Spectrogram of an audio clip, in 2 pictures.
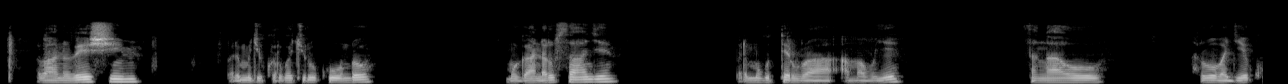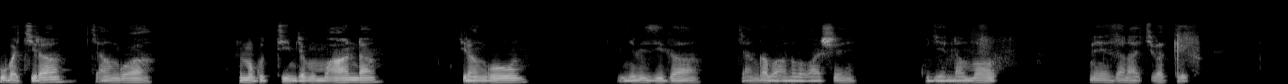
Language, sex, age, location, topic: Kinyarwanda, male, 18-24, Nyagatare, government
